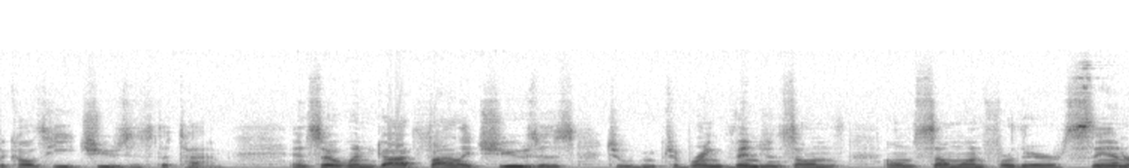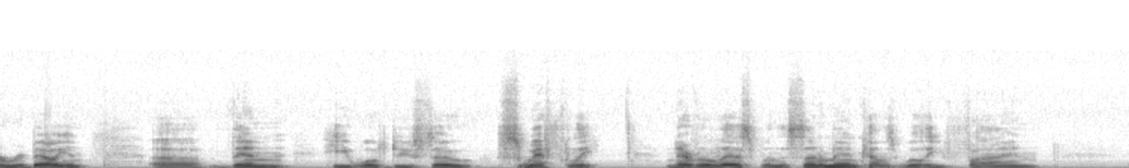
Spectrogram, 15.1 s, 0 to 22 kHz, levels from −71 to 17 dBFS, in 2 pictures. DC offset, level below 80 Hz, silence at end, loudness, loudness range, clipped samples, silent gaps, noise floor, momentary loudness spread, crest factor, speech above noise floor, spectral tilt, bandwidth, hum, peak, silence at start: under 0.1%; -42 dBFS; 0.4 s; -16 LUFS; 2 LU; under 0.1%; none; -39 dBFS; 13 LU; 16 dB; 25 dB; -6 dB/octave; 14.5 kHz; none; 0 dBFS; 0 s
